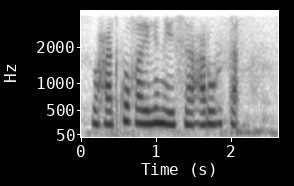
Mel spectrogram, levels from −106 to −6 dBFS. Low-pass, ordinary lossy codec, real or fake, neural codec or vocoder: 3.6 kHz; none; fake; autoencoder, 48 kHz, 32 numbers a frame, DAC-VAE, trained on Japanese speech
